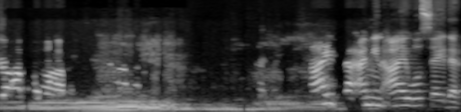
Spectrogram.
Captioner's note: car revving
